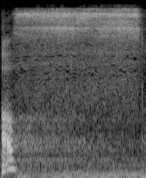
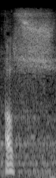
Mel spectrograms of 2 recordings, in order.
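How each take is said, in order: First: The s sound is made with neutral lips. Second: The s sound is made with rounded lips. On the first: The speaker calls it right. "مثل أس مثل أز من حيث الشفتين" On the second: The speaker calls it wrong. "وهو إعمال الشفتين"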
